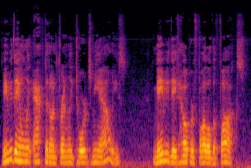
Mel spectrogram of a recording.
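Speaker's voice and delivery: ordinary delivery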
